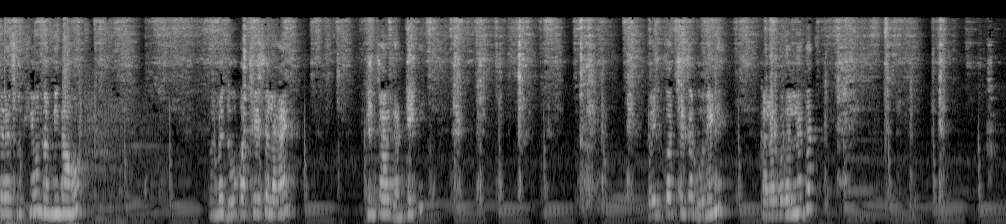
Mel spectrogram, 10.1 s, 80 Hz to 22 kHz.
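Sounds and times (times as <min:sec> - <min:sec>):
background music with held notes: 0:00.0 - 0:10.0
spoon scraping seeds in iron pan: 0:00.0 - 0:10.0.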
